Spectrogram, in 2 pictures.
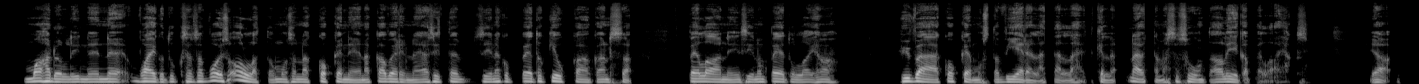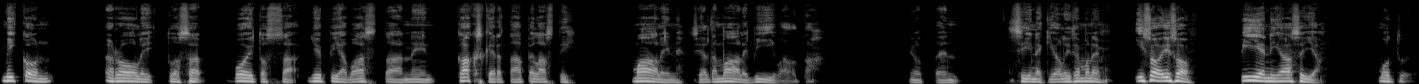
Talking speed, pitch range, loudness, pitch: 110 wpm, 115-140 Hz, -26 LUFS, 125 Hz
